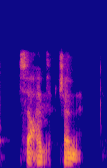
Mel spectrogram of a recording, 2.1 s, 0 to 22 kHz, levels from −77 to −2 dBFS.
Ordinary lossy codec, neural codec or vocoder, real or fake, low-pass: Opus, 32 kbps; codec, 16 kHz, 4 kbps, FreqCodec, smaller model; fake; 7.2 kHz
